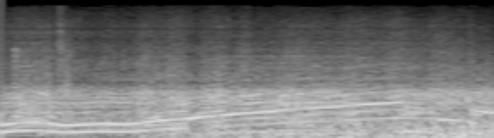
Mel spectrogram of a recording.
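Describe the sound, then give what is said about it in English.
A loud engine roars as a Tesla and a Lamborghini accelerate hard in a quarter-mile drag race, the revving pitch climbing steadily for about three seconds with a constant rushing whir beneath it and no voices. “They left a Lamborghini in the dust. Now, the Lambo does eventually catch up.”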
